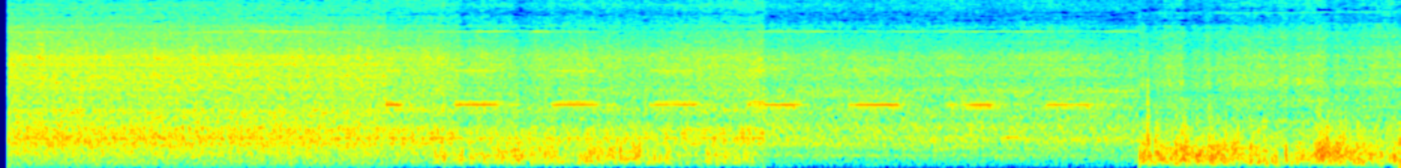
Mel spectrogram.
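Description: A large truck engine rumbles nearby.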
